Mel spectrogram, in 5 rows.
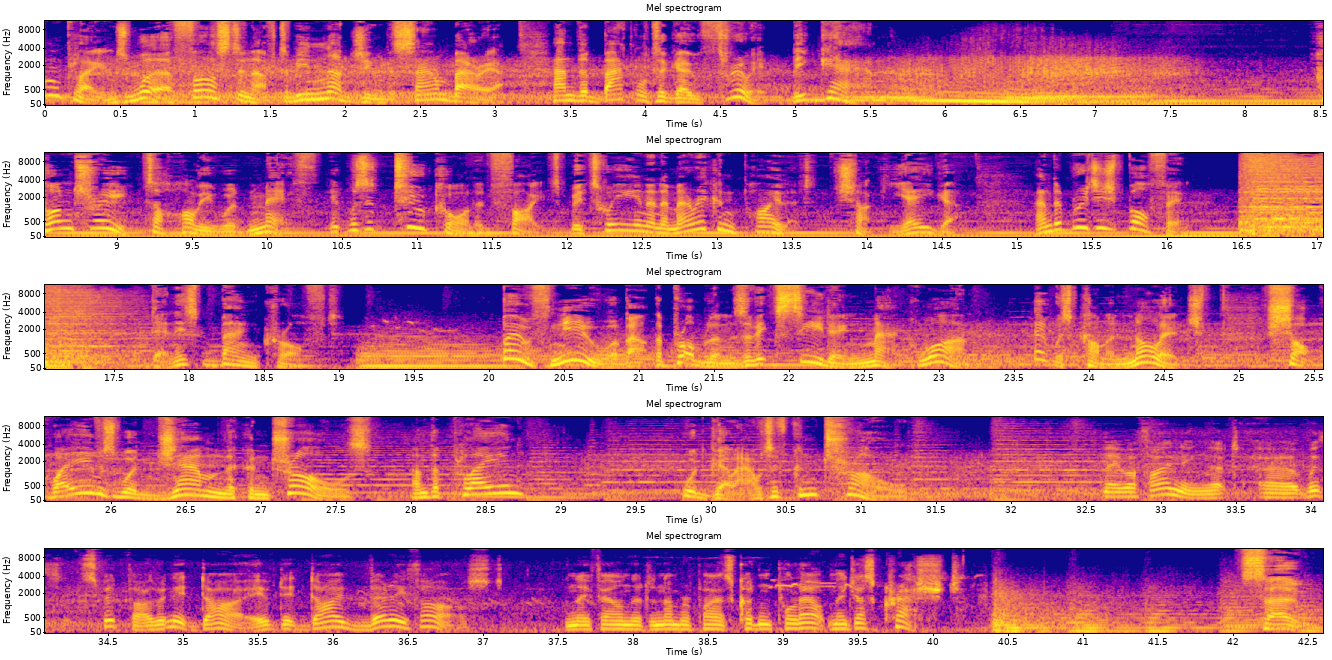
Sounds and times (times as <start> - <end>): Speech: 0.0 - 5.6, 8.5 - 16.2, 17.8 - 19.0, 20.1 - 28.8, 29.8 - 31.3, 32.6 - 40.3, 42.1 - 42.6
Music: 7.6 - 34.4, 40.4 - 42.6.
